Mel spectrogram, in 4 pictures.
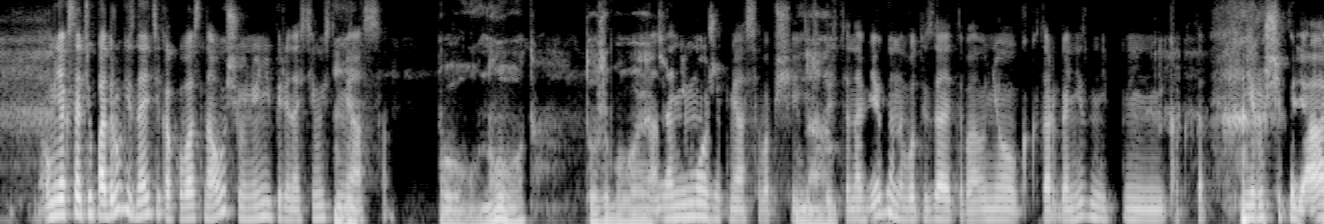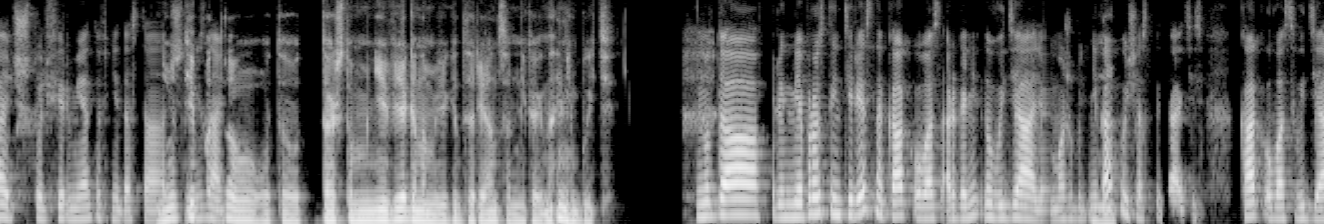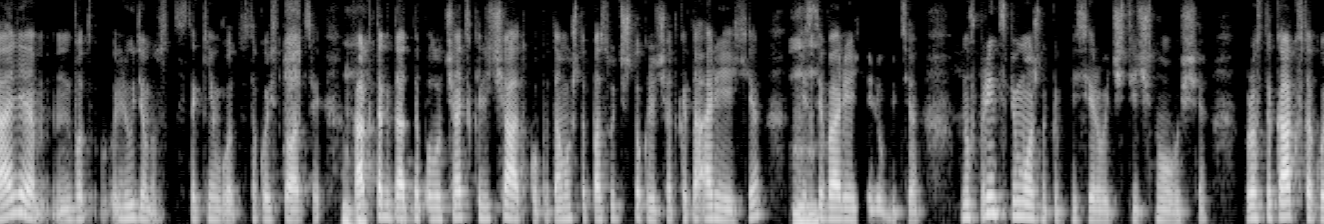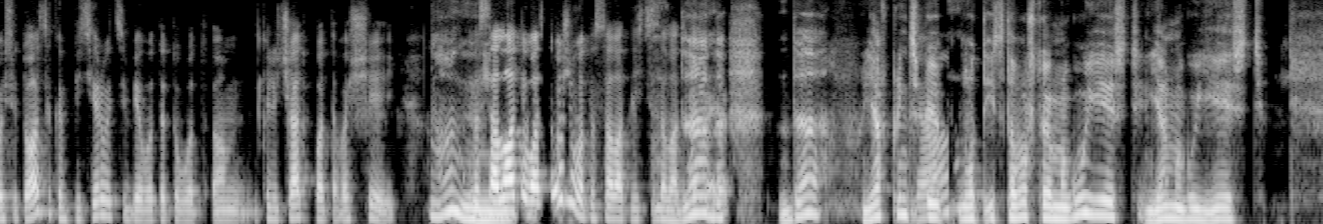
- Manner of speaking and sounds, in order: chuckle; laughing while speaking: "никогда"; surprised: "Да?"
- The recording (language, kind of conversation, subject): Russian, unstructured, Как еда влияет на настроение?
